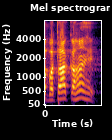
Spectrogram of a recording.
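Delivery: loud, high demand for an answer; angry demand. Retold or imitated. Parent questioning son about the lost coin, angry demand. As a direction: act out an impatient interrogation.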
